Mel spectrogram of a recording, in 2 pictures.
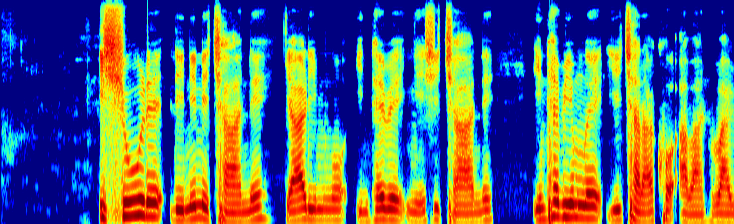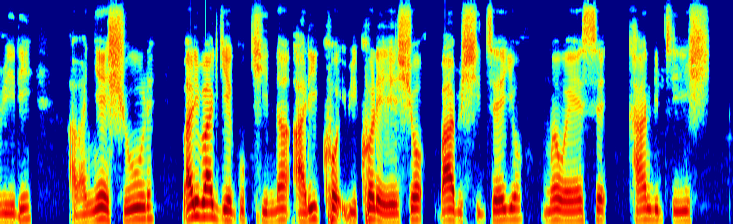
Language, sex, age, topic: Rundi, male, 18-24, education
